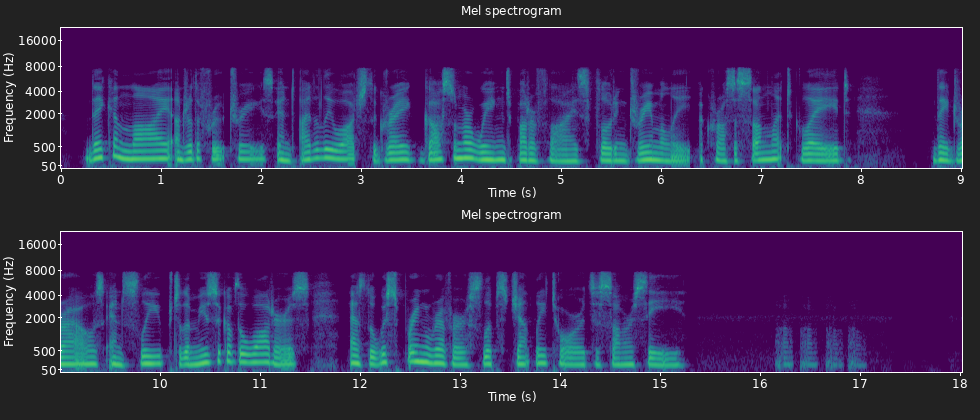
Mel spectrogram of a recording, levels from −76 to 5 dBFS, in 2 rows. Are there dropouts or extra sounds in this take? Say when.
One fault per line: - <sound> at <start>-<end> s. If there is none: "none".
- laugh at 16.1-17.1 s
